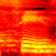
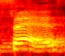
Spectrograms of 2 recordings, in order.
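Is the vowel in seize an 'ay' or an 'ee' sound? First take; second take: ee; ay. First: The vowel is an 'ee' sound. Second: The vowel is an 'ay' sound. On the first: The speaker calls it wrong. "not sees" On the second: The speaker calls it right. "It is says, because E I in French sounds A"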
